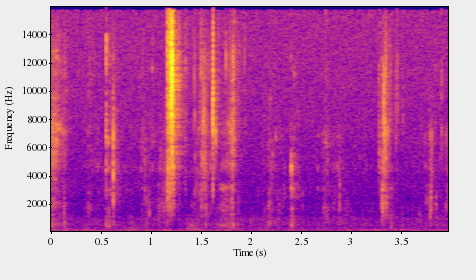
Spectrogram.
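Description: Noodles are slurped up close.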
